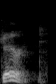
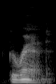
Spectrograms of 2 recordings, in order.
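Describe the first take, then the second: First: The name rhymes with errand. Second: The name does not rhyme with errand. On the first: This is the family's own form. The speaker calls it right. "that's what his family says is the correct pronunciation ... It rhymes with errand" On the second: This is the widely used form. The speaker calls it wrong. "not because it's right, but because it's so commonplace, widely accepted"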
